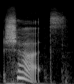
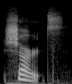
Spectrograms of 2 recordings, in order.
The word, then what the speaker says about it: Schatz: name too and then also mispronounces the name of Senator Brian Schatz calls him sharts yeah that's not embarrassing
